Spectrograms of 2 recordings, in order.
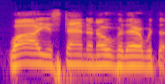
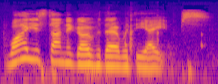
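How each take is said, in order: First: It is said in a redneck accent. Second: It is said in a posh accent.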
